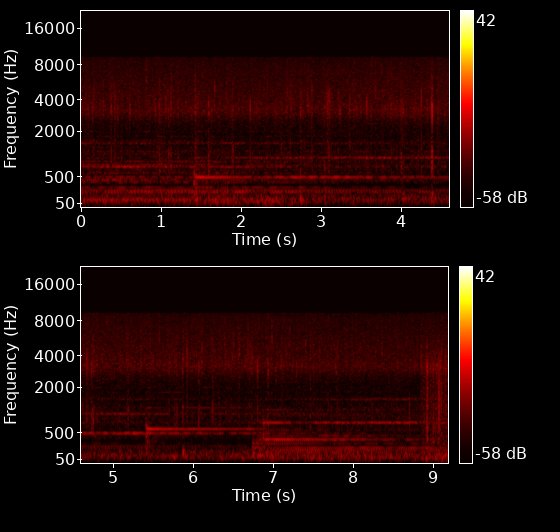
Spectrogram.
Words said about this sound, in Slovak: Začalo dosť intenzívne pršať.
